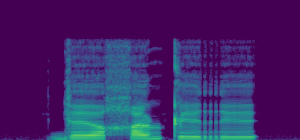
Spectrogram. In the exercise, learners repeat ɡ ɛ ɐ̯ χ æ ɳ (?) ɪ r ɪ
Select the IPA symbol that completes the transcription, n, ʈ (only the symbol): ʈ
